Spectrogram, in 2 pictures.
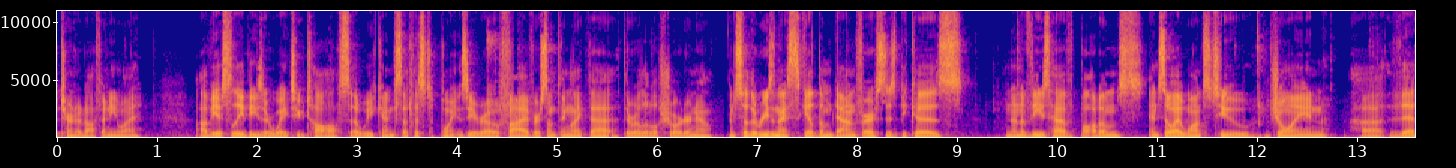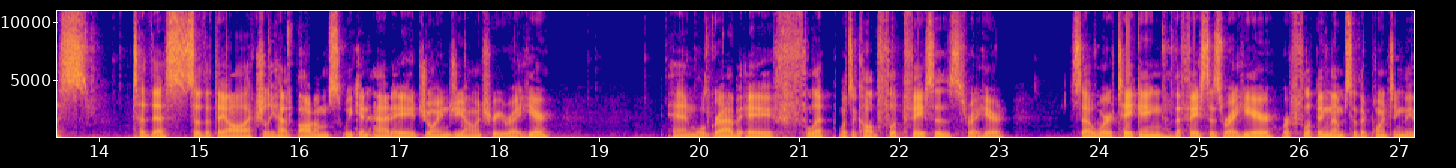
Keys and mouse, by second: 0.1-0.6 drag, 5.8-6.5 middle drag, 6.6-7.7 drag, 8.3-8.7 middle drag, 12.7 alt+shift+click, 14.2 alt+shift+click, 15.9 shift+a, 20.3 shift+a, 24.9 alt+shift+click, 24.9 alt+shift+middle click, 24.9 alt+shift+right click, 26.0 alt+shift+click.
